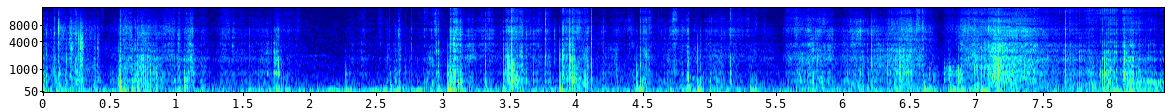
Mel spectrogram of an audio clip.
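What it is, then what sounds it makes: Canvas sneaker. Long nails tap and scratch on an empty black canvas Converse high-top, working over both the canvas and the edge of the rubber sole. Quiet, close, dry taps with no ring alternate with crinkly, rasping scratches, the clicks sharp and bright against the rustling fabric texture.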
